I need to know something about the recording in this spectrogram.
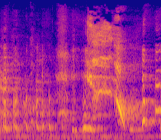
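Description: Two women laughing heartily together in quick repeated bursts, ending with a loud, high squeal that falls in pitch.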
